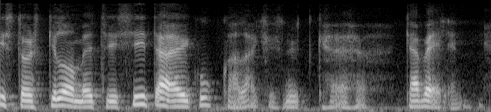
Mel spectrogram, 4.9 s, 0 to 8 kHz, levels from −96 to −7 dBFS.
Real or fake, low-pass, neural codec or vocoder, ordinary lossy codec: fake; 7.2 kHz; codec, 16 kHz in and 24 kHz out, 1 kbps, XY-Tokenizer; none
